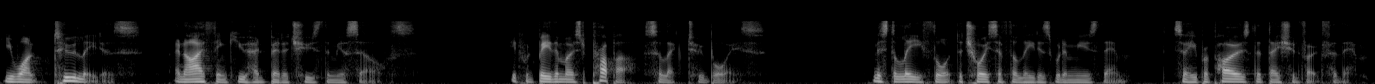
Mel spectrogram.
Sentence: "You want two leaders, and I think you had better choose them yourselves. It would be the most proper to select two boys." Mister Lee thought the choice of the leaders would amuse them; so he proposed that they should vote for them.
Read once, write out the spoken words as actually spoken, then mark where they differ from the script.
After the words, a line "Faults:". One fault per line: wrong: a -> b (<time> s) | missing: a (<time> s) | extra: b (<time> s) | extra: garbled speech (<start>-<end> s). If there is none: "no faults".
"You want two leaders, and I think you had better choose them yourselves. It would be the most proper select two boys." Mister Lee thought the choice of the leaders would amuse them; so he proposed that they should vote for them.
Faults:
missing: to (6.3 s)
